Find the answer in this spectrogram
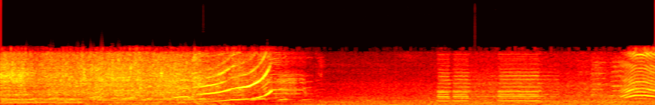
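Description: Toilet-flush sound effect: a loud rushing swirl with rising whistling glides near its end, cutting off suddenly about three and a half seconds in. Then a quieter traffic background with two short car-horn toots about a second apart.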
